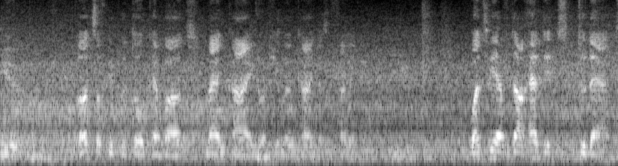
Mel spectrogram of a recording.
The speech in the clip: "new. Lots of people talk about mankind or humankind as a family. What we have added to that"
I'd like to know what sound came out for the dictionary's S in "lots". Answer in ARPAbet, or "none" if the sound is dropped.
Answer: S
